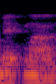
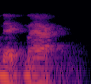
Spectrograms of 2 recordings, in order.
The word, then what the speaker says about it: McMahon: They're called McMahon, not McMack.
